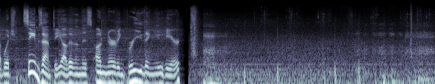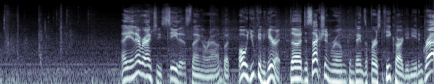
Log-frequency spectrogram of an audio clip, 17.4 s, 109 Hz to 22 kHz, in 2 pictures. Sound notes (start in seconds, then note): 5.4 deep breathing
